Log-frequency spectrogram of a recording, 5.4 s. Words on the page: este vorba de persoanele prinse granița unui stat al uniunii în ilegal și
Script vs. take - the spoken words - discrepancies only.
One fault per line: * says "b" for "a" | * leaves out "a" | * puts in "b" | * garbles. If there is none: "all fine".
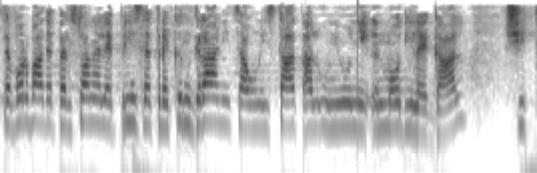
* puts in "trecând"
* puts in "mod"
